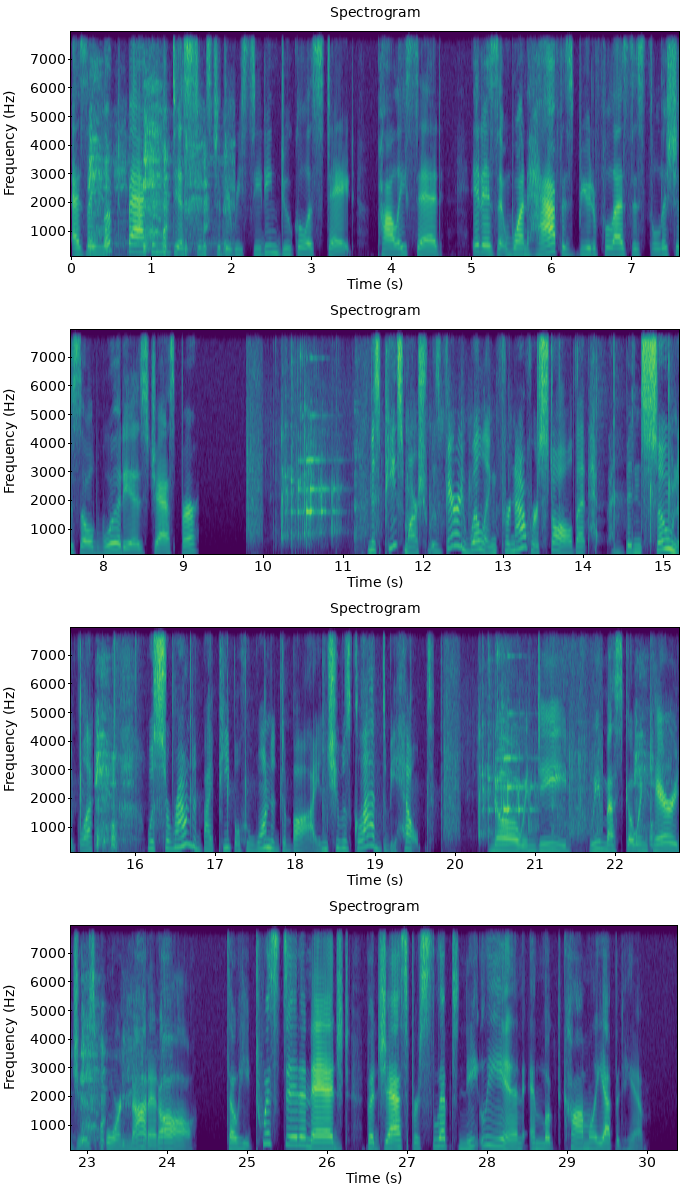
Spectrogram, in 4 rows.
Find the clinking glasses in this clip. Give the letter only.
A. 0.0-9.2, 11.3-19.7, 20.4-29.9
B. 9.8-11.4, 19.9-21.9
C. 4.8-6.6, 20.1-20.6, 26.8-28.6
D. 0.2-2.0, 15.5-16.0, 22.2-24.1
B.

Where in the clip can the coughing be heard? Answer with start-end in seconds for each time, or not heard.
0.2-2.0, 15.5-16.0, 22.2-24.1.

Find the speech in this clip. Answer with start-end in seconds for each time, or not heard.
0.0-9.2, 11.3-19.7, 20.4-29.9.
